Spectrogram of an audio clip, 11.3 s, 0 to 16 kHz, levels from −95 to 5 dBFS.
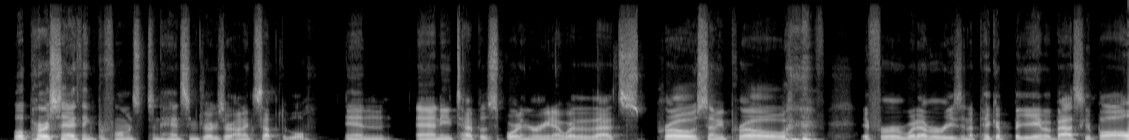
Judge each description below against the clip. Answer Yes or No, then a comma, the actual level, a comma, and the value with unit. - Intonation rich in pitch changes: No, average, 2.9 semitones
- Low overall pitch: Yes, very low, 85 Hz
